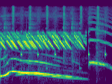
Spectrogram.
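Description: Cartoon pouring sound effect: a fast, shimmering run of repeated falling high sweeps that stops shortly before the end. Under it runs a smooth gliding tone that rises at the start and then slowly sinks.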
